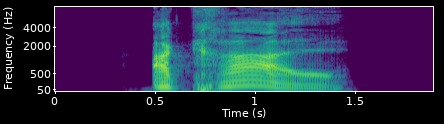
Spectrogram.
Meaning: acral
- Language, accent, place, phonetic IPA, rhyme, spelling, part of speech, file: German, Germany, Berlin, [aˈkʁaːl], -aːl, akral, adjective, De-akral.ogg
